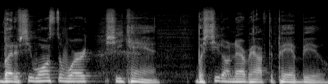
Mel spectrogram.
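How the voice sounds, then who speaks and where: Medium-pitched man's voice, somewhat breathy, dark and mellow, with a dry, close sound and no echo. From military bases, Louisiana, Germany, Austin. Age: 40s. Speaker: podcast host, business owner. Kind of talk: casual chat.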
